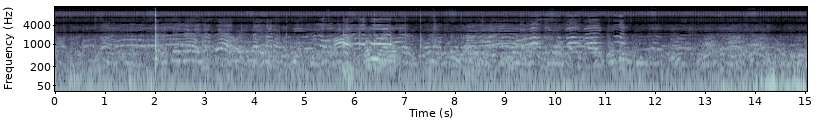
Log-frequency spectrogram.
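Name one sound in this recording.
Young women shout and chant cheers across an open field.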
